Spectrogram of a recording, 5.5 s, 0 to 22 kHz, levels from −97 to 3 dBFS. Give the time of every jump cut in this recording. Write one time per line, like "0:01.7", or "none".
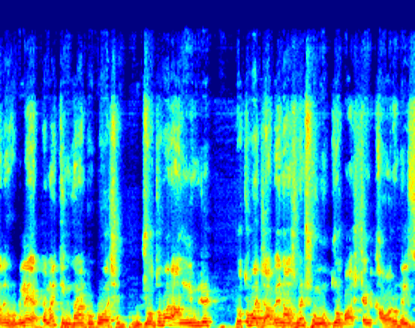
none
